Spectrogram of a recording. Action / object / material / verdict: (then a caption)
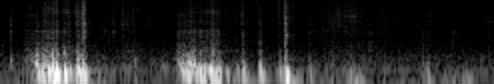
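scrape / bar of soap shaved with a metal blade / soap / none. A solid, dry pink bar of soap is held in the hand while a metal blade shaves and scrapes curls off its surface. Short, dull, low scraping strokes come in bursts, the two strongest near the start and middle, followed by a few quieter passes.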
